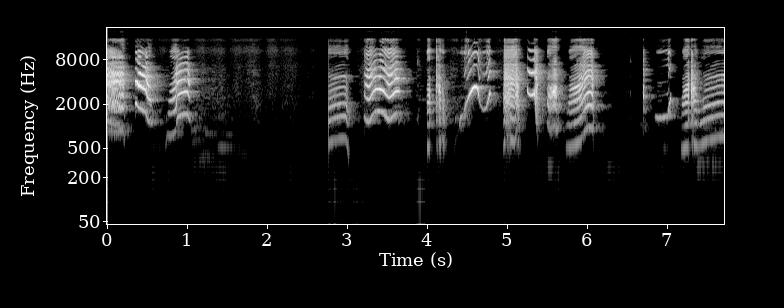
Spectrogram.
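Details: Pet parrot talking indoors: bursts of high, wavering, squeaky syllables in quick strings, each a bent, warbling note, with short pauses between phrases.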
